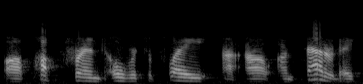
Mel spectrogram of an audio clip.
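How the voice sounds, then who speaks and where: A woman in her sixties calls in to a vet show, polite and a little hesitant, filling her speech with frequent "uh"s and "yes, sir." Her voice is low-pitched with a sharp tone at a moderate pace, and the audio is poor.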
